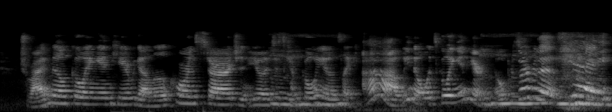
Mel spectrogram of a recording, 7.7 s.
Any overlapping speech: Yes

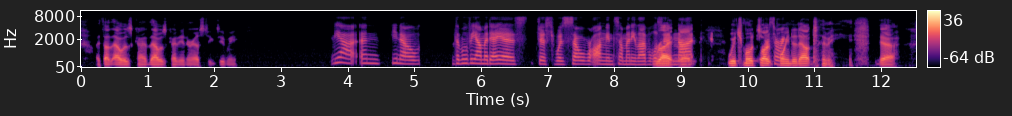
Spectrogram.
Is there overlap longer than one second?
No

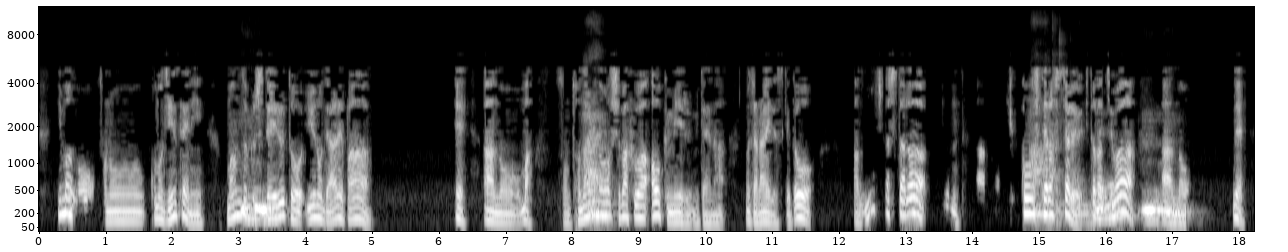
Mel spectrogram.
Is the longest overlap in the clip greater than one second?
Yes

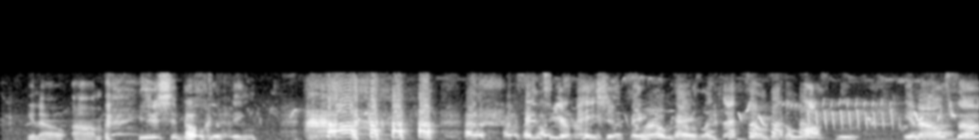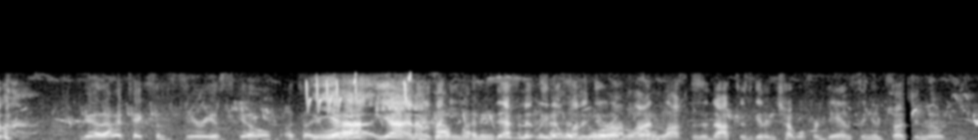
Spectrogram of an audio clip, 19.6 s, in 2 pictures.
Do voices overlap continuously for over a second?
Yes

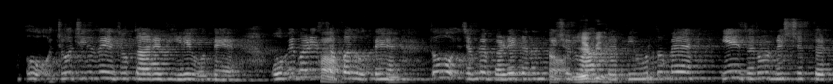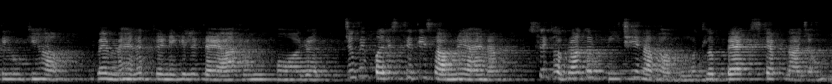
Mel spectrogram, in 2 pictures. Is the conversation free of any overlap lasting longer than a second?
No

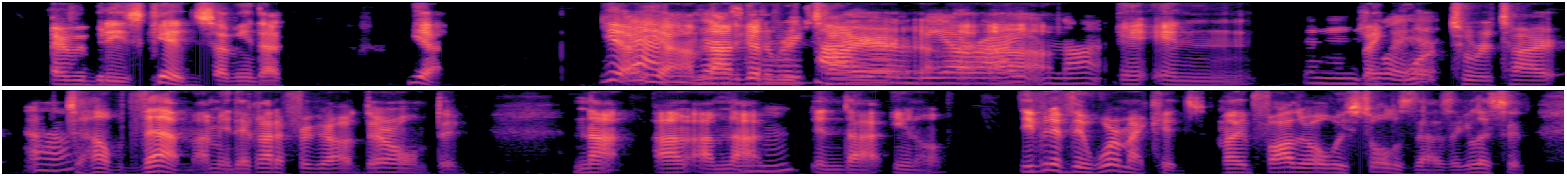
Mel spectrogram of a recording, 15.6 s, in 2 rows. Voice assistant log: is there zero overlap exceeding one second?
No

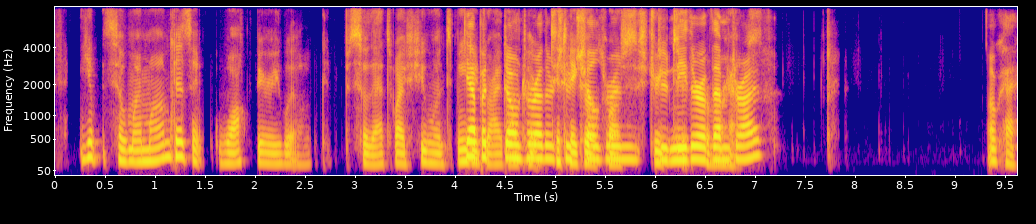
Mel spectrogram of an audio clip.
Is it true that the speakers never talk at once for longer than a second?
No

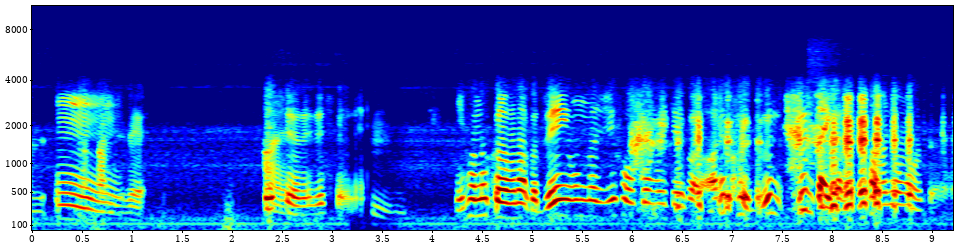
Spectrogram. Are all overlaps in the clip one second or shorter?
No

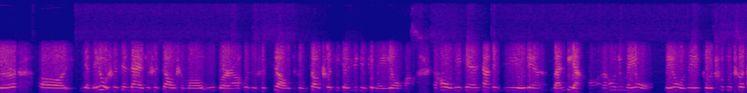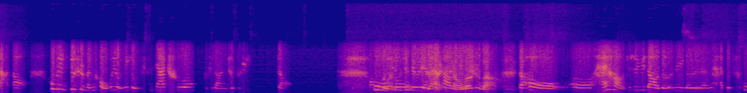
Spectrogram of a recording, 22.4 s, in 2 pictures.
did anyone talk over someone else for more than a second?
Yes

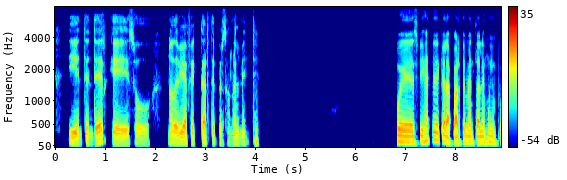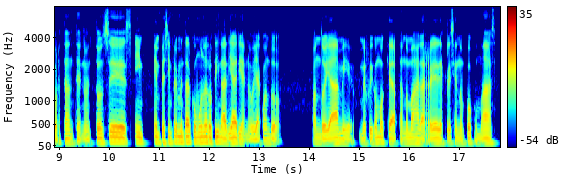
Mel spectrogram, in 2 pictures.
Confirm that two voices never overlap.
Yes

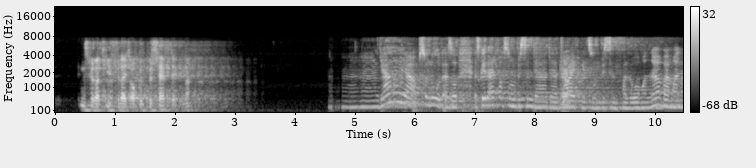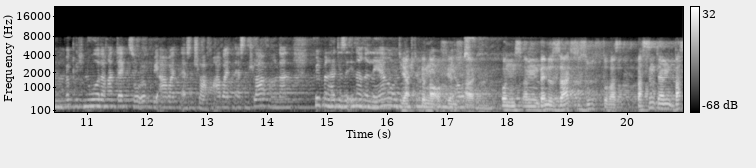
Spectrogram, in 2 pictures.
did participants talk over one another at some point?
Yes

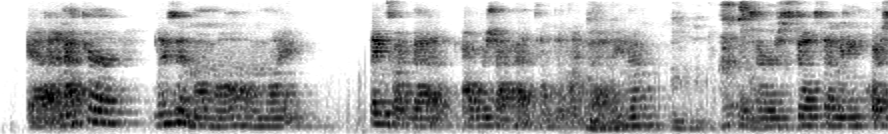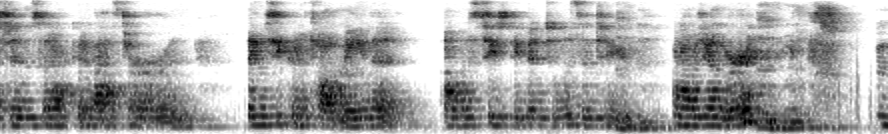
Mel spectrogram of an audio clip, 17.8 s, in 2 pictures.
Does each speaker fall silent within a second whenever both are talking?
Yes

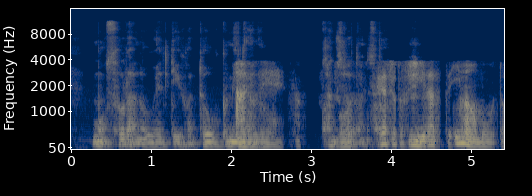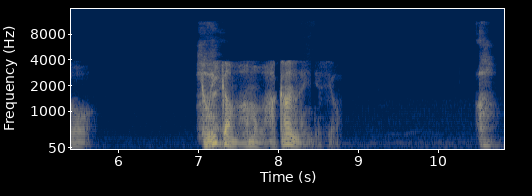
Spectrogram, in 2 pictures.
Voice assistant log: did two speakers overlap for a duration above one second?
Yes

